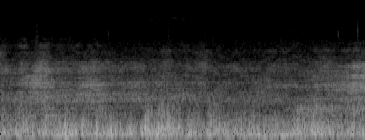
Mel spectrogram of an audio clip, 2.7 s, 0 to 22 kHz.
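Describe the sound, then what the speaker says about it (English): Boomerang Ranger V2 model airplane landing with full flaps, its engine a steady, moderately distant drone with no talk over it. "Coming in full flaps. Landing."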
